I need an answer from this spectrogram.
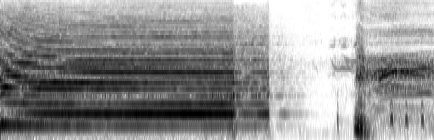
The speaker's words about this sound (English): You get a special air horn for that.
